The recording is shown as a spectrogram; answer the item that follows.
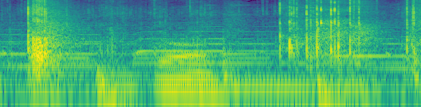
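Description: Packing tape being cut and pulled off a cardboard crate: a short loud rip about a quarter second in, then a quick run of crackles near the end, over background music with singing.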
